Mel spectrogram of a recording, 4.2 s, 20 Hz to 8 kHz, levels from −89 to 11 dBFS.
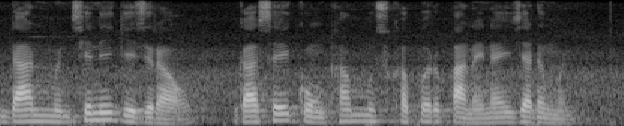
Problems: none marked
